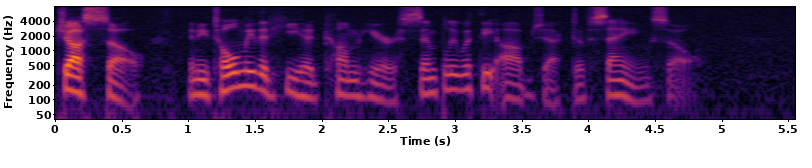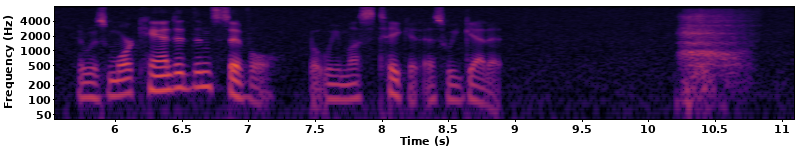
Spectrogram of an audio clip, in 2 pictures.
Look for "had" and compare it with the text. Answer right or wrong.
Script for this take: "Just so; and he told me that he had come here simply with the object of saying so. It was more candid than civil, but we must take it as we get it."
right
